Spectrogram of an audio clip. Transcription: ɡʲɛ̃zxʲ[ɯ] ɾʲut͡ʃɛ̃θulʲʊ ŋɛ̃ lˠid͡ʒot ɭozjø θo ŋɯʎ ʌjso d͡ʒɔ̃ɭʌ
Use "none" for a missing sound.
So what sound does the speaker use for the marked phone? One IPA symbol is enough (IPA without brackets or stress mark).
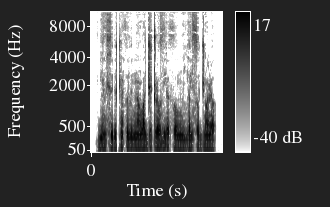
ʊ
